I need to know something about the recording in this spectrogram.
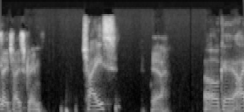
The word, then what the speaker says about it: Chaicecream: The CHAICECREAM, bro. How do you properly pronounce it? I say CHAICECREAM.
